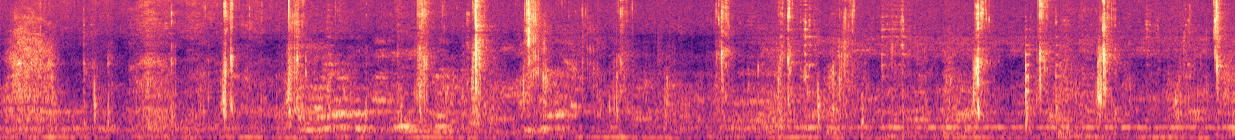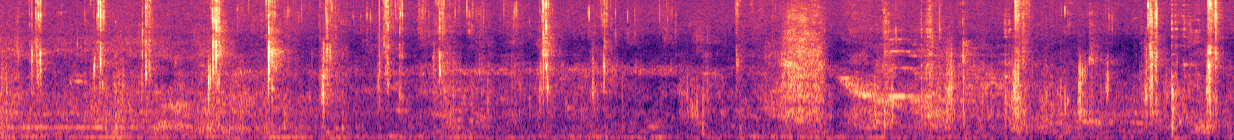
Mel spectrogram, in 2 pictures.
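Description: A man chews and smacks his lips loudly, close up.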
